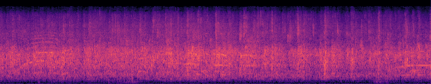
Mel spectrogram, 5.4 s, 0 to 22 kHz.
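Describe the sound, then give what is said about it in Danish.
An audience applauds an 80-year-old great-grandmother arriving as a guest on a show. The dense, even clapping holds steady throughout with no break. “Giv en kæmpe stor hånd til en fuld oldemor på 80.”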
